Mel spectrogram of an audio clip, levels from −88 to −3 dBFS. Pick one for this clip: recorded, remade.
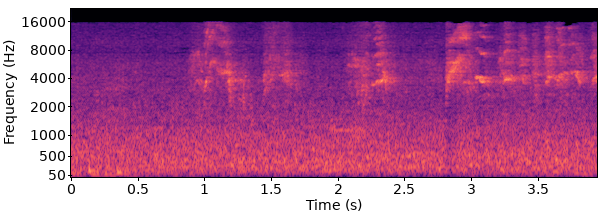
remade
